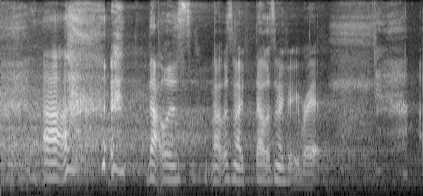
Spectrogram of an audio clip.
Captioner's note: audience laughs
